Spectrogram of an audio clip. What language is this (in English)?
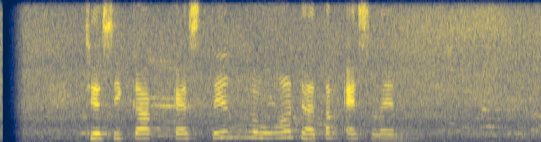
Javanese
